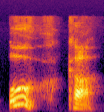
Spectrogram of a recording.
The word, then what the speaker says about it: uhka: No, but only other thing is it might be easy to miss that the second line un uhka, that is So the H is pronounced there?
